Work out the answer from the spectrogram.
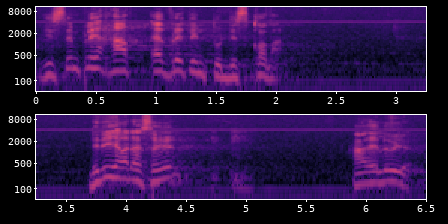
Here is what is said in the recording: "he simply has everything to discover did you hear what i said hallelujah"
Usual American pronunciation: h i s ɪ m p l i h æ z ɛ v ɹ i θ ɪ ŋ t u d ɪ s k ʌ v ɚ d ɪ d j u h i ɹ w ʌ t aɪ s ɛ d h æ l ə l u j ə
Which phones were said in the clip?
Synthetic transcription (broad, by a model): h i s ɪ m p l i h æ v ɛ v ɹ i t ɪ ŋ t u d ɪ s k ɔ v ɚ d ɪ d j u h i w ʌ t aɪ s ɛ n h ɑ l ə l u j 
